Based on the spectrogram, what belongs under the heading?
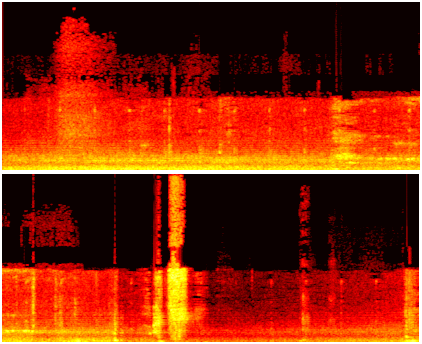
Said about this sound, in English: Bless you.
